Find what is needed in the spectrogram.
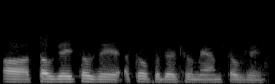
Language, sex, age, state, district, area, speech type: Manipuri, male, 45-60, Manipur, Imphal East, rural, conversation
